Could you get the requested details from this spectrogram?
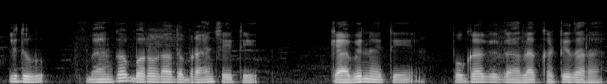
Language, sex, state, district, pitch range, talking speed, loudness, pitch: Kannada, male, Karnataka, Belgaum, 110-125 Hz, 120 wpm, -19 LUFS, 115 Hz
